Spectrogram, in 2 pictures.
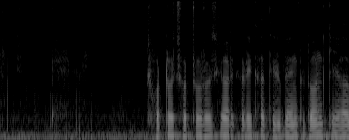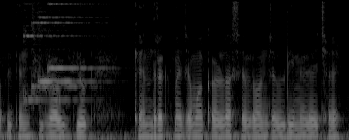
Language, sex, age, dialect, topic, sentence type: Maithili, male, 25-30, Angika, banking, question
